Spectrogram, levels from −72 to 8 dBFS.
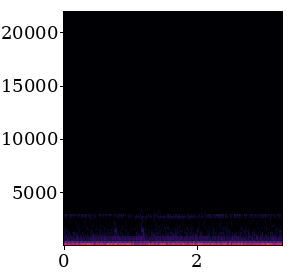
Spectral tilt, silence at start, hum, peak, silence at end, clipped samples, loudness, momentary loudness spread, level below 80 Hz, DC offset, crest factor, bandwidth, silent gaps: -6.5 dB/octave; 0 s; 50 Hz at -45 dBFS; -18 dBFS; 0 s; under 0.1%; -42 LUFS; 1 LU; -32 dBFS; 0.2%; 10 dB; 4 kHz; none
